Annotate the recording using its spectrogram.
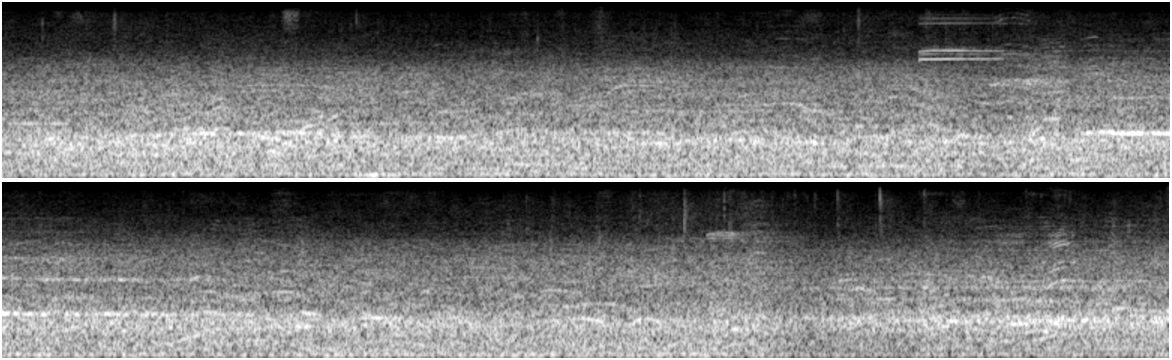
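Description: A large stadium crowd roars and cheers loudly all around.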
